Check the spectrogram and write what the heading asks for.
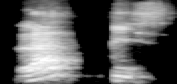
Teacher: La fuerza la tiene la primera sílaba, que es la, y es la penúltima sílaba. En el caso de lápiz, que no termina en NS o vocal, sí se acentúa. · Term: palabras llanas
